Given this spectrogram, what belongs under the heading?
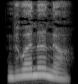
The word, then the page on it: ಧ್ವನನ: dhvanana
